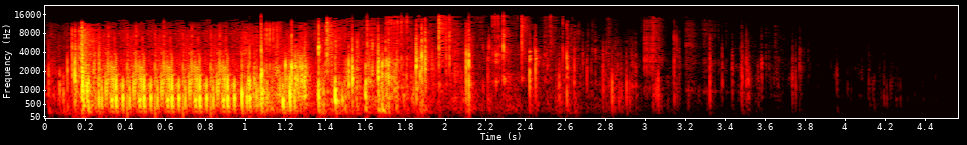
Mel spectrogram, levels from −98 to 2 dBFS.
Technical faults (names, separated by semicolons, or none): repeated frames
